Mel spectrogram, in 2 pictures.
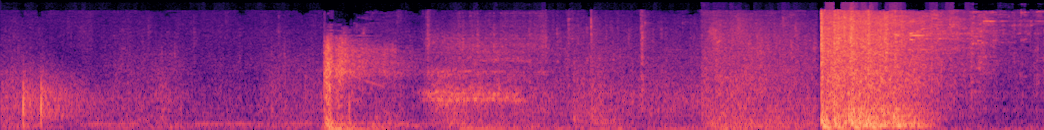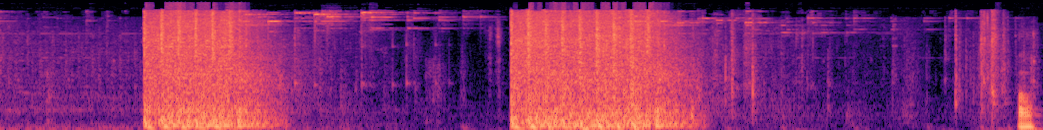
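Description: Bursts of rapid automatic gunfire in PUBG, three loud sustained volleys separated by quieter gaps, with a few softer sounds before them.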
